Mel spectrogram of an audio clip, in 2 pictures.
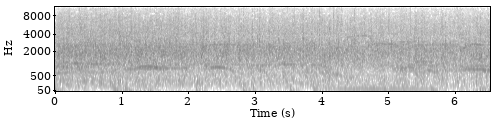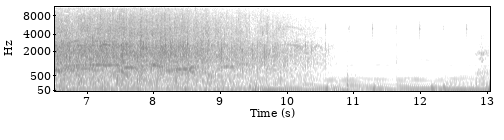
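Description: Sustained audience applause fills a live day-trading event in London, loud and dense for about ten seconds before thinning out to a few scattered claps near the end.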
